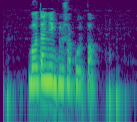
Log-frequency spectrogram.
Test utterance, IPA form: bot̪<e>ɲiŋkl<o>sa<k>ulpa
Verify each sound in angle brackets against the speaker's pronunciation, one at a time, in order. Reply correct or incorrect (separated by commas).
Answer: incorrect, incorrect, correct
